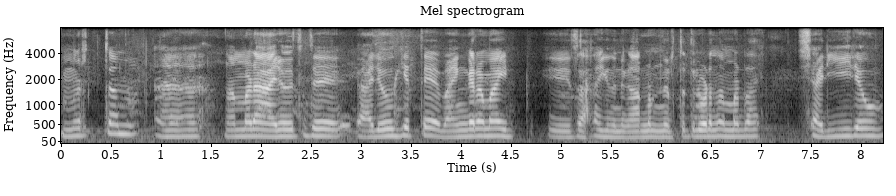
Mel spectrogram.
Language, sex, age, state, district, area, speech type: Malayalam, male, 18-30, Kerala, Alappuzha, rural, spontaneous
